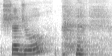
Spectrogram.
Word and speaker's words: schedule: question about schedule so British English schedule American English schedule the CH says a sound letter e says the E Red Tent vowel we have first syllable stress schedule d u in this word says a j sound schedule and then we have a schwa on stress schwa and our l sound so thinking about it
